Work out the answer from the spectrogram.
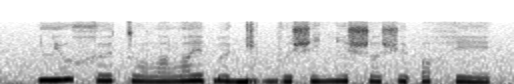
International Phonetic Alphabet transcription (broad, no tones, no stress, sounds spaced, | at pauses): lʲ u x ɵ t u lˠ ə lˠ e ɓ ɵ ɡʲ ʉ b ʊ ʃ ə ʎ ʊ ʃ ɔ ʃ ʉ ʔ ɔ h e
